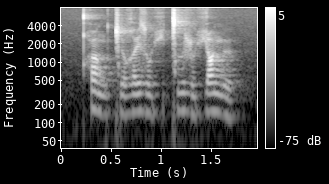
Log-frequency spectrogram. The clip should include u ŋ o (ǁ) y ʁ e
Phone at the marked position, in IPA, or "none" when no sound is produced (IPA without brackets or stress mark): ǀ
